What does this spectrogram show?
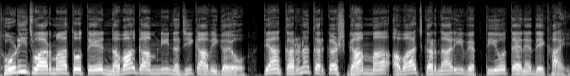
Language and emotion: Gujarati, neutral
